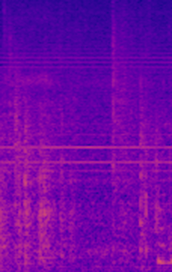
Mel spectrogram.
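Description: Quiet room with a steady faint electrical hum and a few soft handling clicks.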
